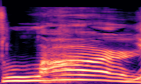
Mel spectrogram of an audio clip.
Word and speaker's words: Lars: It's German. Rhymes with cars. – It's Lars.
